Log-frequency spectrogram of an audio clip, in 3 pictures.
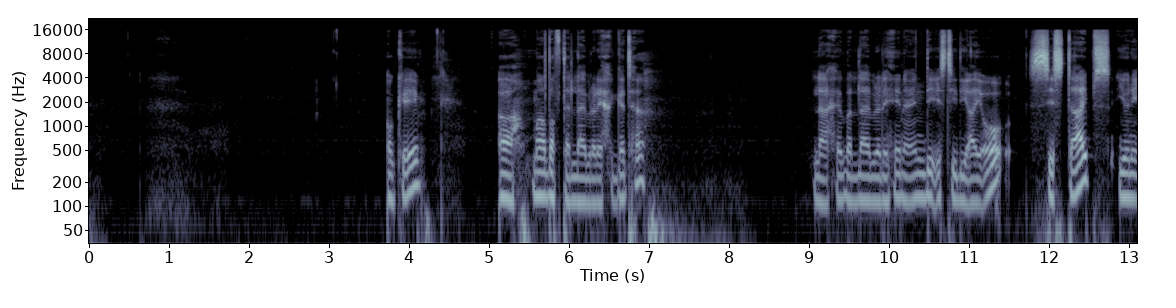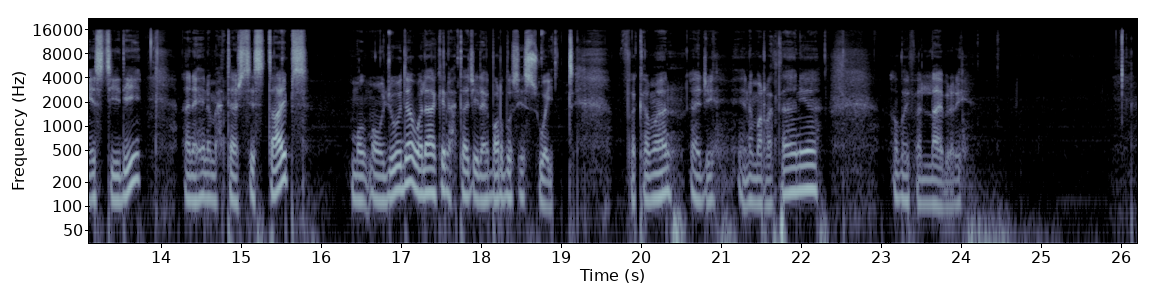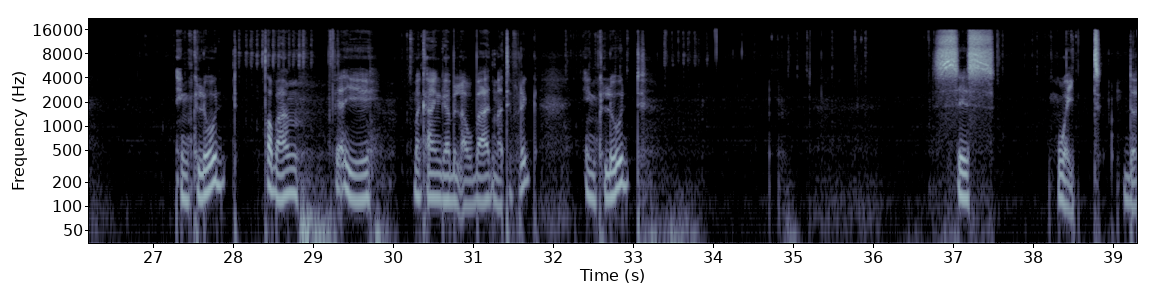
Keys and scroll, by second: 4.8-7.1 typing, 20.8 ctrl+Tab, 24.1 typing, 26.5-30.0 typing, 31.8-39.3 typing.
